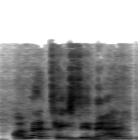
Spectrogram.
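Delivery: high, loud, drawn-out refusal; mock disgusted refusal. Friend refusing to taste gross food, loudly disgusted. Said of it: "they make what kind of face?".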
